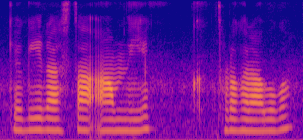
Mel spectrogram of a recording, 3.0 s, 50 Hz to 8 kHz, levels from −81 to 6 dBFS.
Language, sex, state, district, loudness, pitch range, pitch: Hindi, female, Uttar Pradesh, Muzaffarnagar, -21 LUFS, 190-200 Hz, 195 Hz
